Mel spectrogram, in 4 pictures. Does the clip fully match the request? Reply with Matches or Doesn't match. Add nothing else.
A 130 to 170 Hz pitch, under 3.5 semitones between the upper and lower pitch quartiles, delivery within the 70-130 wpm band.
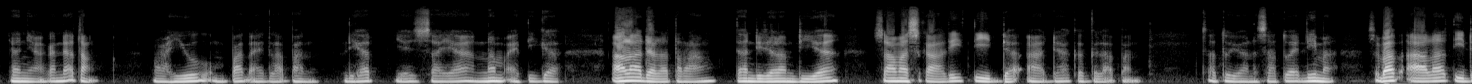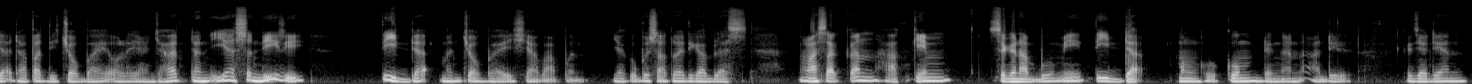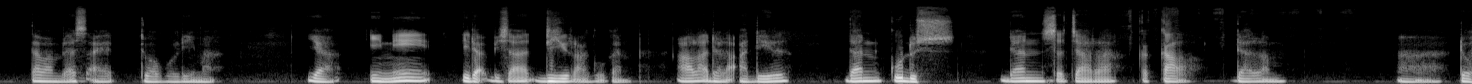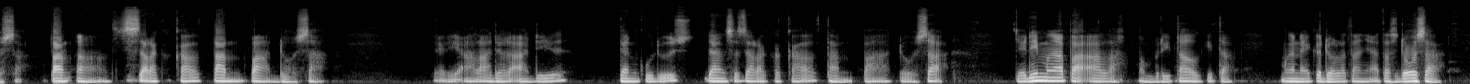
Matches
